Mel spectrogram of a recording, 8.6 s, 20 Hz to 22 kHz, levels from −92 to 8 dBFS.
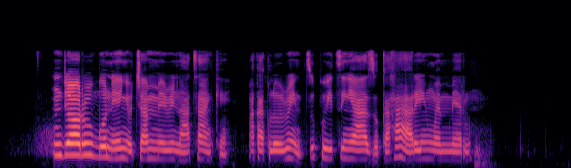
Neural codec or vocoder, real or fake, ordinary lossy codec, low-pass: none; real; none; 7.2 kHz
